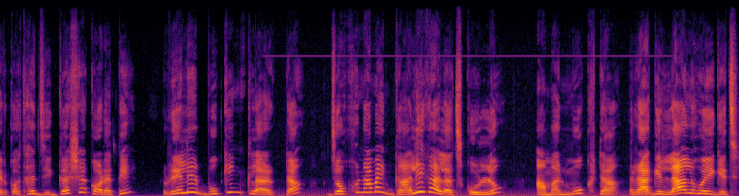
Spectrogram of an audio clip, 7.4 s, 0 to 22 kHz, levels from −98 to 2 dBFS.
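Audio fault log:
2.63–6.74 s: video or display buzz after "জিজ্ঞাসা করাতে রেলের বুকিং". A screen cable couples in, giving a 59.94 Hz buzz with hash and a 15.7 kHz line whine, roughly 30 dB down.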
